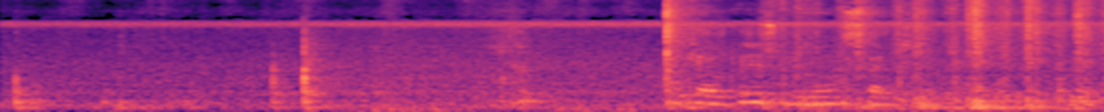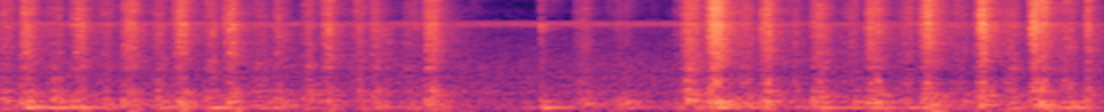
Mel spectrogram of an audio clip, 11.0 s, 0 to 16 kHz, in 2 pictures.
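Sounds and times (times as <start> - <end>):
fondant rasping on hand grater: 3.8 - 11.0.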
